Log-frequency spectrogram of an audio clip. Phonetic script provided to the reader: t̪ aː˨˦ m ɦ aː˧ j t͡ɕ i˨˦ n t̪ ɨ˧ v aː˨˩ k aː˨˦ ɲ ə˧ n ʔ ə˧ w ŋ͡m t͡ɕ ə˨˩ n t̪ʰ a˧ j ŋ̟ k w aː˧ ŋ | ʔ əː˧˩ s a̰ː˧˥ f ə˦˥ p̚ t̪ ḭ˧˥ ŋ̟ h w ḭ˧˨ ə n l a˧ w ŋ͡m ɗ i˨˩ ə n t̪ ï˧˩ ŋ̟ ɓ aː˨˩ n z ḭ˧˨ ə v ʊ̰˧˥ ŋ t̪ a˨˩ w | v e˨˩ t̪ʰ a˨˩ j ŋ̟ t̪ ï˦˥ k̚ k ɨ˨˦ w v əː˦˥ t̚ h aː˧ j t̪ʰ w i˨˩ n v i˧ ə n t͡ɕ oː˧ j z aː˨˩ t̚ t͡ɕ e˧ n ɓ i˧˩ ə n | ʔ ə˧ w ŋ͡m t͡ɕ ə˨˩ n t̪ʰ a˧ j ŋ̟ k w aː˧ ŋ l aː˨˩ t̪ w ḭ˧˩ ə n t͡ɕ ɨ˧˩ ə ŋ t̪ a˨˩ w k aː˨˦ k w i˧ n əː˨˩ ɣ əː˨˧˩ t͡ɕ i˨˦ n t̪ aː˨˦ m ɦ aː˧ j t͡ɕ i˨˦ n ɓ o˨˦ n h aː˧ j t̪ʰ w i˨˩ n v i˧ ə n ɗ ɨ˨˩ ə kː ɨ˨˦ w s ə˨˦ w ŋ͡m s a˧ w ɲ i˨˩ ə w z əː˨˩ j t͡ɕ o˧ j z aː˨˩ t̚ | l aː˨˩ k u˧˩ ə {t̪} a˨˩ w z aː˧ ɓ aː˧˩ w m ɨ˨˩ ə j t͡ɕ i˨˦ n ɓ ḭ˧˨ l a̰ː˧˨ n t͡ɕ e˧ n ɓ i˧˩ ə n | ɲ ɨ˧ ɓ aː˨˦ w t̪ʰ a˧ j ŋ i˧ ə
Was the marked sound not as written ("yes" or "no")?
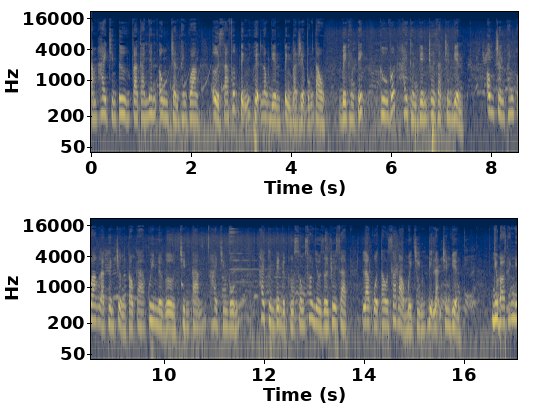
no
